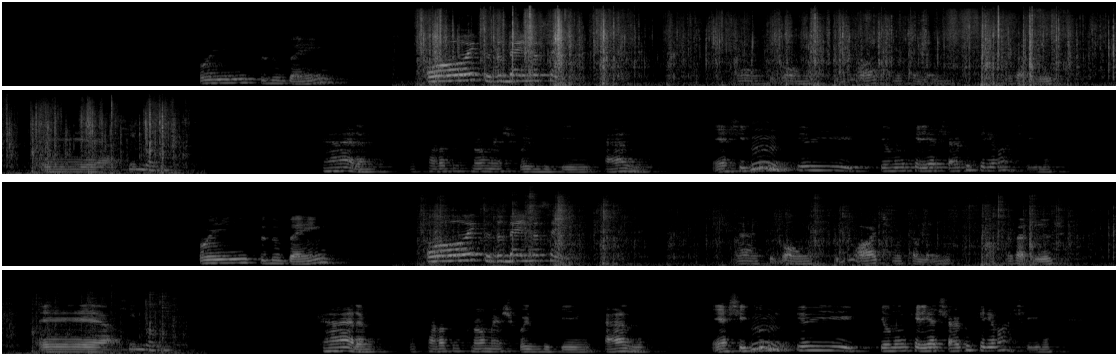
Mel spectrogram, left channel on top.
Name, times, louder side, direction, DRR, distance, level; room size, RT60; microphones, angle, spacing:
voice 1, 2.0-3.3 7.3-9.5 9.8-10.6 11.5-12.5 14.3-14.9 15.4-17.6 18.2-21.7, right 6 dB, 50° right, 14 dB, 0.4 m, -47 dB
sound 1, 3.9-13.1, left 12 dB, 65° left, 0.4 m, -42 dB
voice 2, 4.2-5.7 12.4-12.8 18.6-19.0, left 2 dB, 15° left, 8 dB, 0.6 m, -41 dB
6.0 x 4.6 x 6.4 m, 0.63 s
head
